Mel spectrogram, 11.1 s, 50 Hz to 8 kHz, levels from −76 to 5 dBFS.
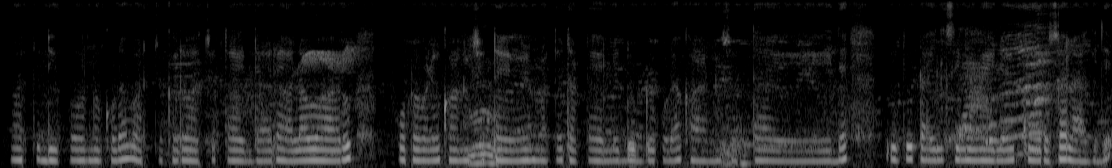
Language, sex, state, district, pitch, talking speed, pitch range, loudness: Kannada, female, Karnataka, Dharwad, 190 Hz, 95 wpm, 185-200 Hz, -38 LUFS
